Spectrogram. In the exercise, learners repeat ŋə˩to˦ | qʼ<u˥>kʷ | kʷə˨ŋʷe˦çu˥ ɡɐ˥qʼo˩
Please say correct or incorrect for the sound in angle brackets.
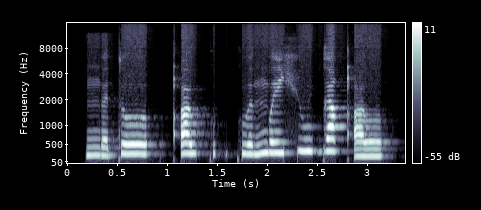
incorrect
